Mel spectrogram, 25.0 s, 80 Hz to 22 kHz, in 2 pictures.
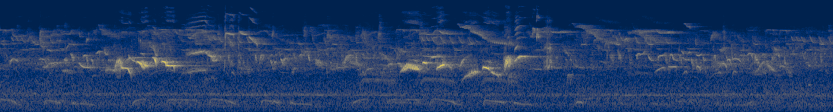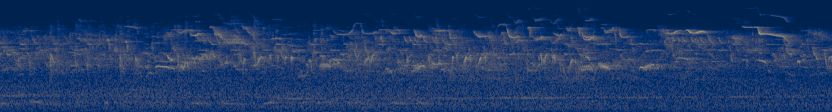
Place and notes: Goethepark (Kurpark) Bad Berka, Goetheallee, Bad Berka, Deutschland - Dawn Chorus #15
*Recording technique: AB
This is one of a compilation of field recordings conducted at Dawn in May 2020 in a German spa and wellness city of Bad Berka for the Citizen Science and Arts project "Dawn Chorus". Bad Berka is situated in the south of Weimar region in the state of Thuringia.
The Citizen Science and Arts Platform #DawnChorus is a project by BIOTOPIA (Bavaria’s new museum of life sciences and environment) and the Nantesbuch Foundation based in the Bavarian foothills of the Alps.
Recording and monitoring gear: Zoom F4 Field Recorder, RODE M5 MP, AKG K 240 MkII / Beyerdynamic DT 1990 PRO.
Thüringen, Deutschland, May 2020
